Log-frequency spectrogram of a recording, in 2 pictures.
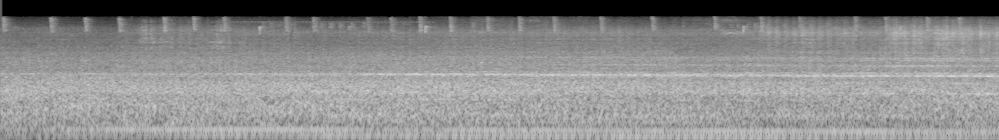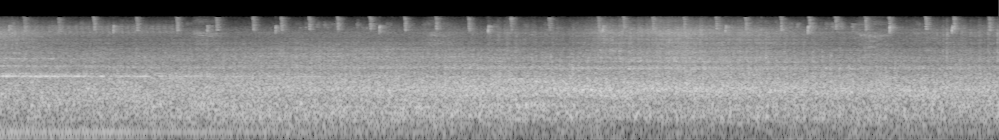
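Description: Freight train rolling past: a steady rumble of wheels on rail with frequent sharp clicks. The low hum of a CSX diesel locomotive running mid-train fades out about two-thirds of the way through, and a steady whine is heard in the middle.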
